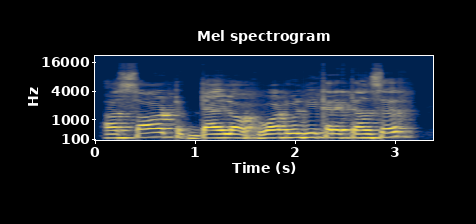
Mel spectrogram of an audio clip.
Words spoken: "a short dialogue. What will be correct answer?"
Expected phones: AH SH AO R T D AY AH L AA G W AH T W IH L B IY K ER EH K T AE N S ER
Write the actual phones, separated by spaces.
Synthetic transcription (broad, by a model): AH S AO R T D AY AH L AA G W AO T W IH L B IY K ER EH K T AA N S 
